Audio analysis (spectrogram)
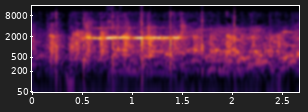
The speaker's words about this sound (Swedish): En applåd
